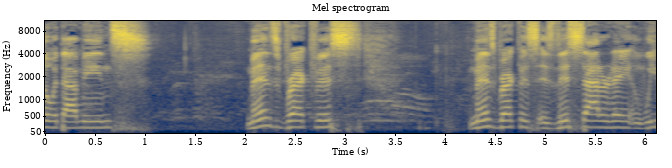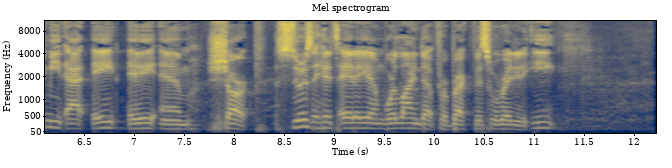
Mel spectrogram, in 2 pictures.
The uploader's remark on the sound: from the Sunday service on May 28, 2023 at Harvest Bible Church in Stockton, CA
